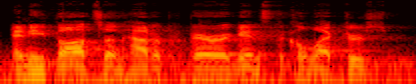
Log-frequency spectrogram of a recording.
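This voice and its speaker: An actor playing a composed starship commander in a video game, direct and controlled. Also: male voice, low voice, fairly even intonation, very fast, a bit bright, a little hiss or hum. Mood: composed, inquiring. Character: composed male starship commander questioning his crew. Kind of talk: video game character acting.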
